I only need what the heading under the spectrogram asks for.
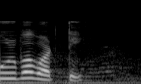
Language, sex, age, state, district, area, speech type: Assamese, female, 18-30, Assam, Sivasagar, rural, read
